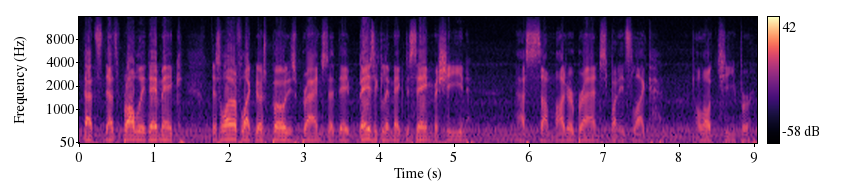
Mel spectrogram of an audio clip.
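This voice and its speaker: A laid-back man, slightly low-pitched, talking from a tractor cab. He keeps restarting his phrases in a halting way. A steady hum of engine and air conditioning runs clearly behind him. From Finland. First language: Swedish. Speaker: organic farmer. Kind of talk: casual chat while tractoring.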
